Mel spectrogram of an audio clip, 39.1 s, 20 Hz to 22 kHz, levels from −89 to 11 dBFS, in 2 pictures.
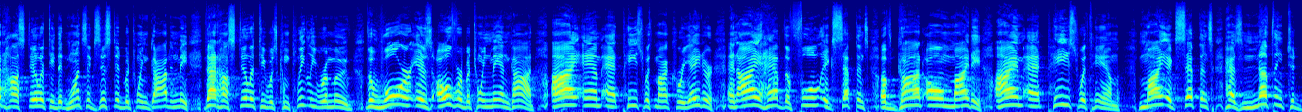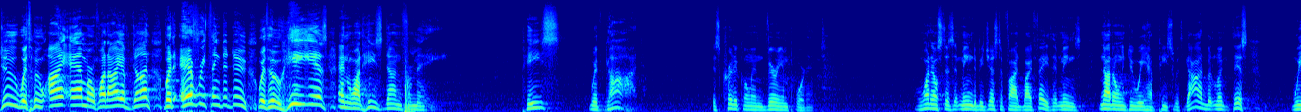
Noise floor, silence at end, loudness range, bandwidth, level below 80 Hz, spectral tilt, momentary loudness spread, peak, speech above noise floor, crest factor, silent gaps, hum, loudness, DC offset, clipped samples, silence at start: -75 dBFS; 0 s; 17 LU; over 20 kHz; -64 dBFS; -4 dB/octave; 18 LU; -14 dBFS; 41 dB; 20 dB; none; none; -33 LUFS; under 0.1%; under 0.1%; 0 s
